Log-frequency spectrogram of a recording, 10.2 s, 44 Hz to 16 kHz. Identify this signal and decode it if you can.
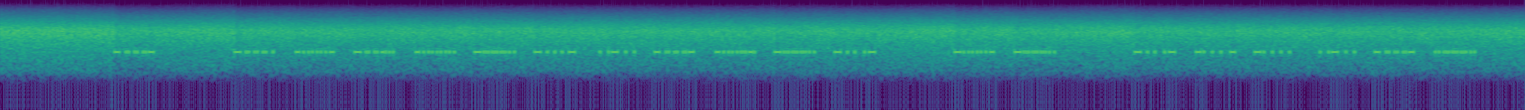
Hellschreiber (Feld-Hell, 122.5 baud), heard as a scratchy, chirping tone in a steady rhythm, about 980 Hz, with radio static. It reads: A PORCENTAGEM DE MULTAS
